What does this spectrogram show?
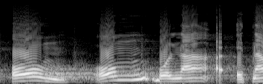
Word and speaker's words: ओम: ओ उम, ये ऊ नहीं है, ये क्या है? प्लुत मात्रा है। इसको मतलब ओ को 3 टाइम तक बोला जाता है। तो कैसे बोलेंगे? ओम, सही उच्चारण होगा।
